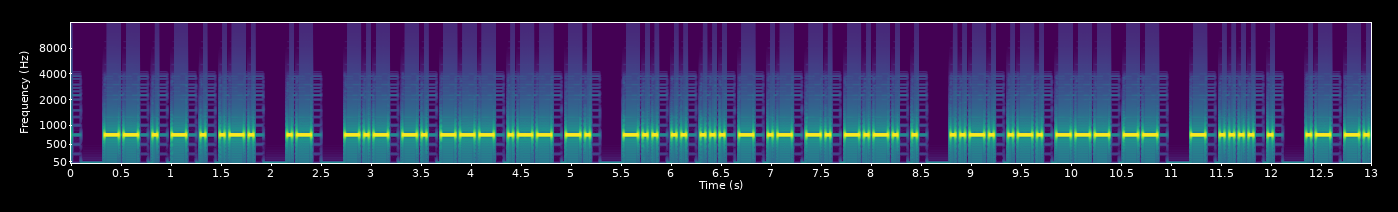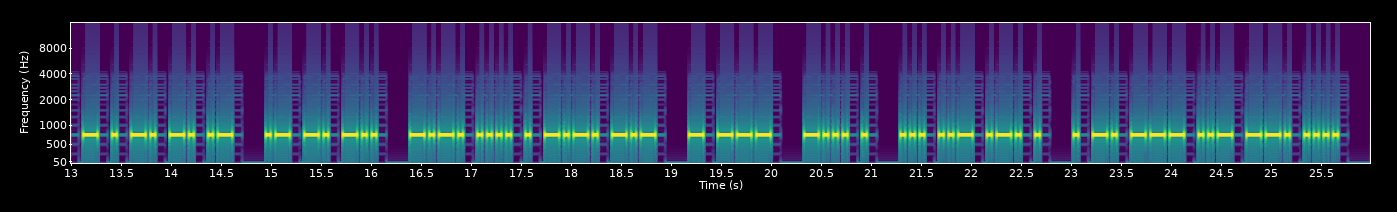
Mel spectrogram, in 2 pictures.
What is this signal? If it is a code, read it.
Morse code, heard as a keyed tone, about 25 wpm, 750 Hz. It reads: METER A KNOWN DISTANCE FROM THE ANTENNA AND CHECK TO BE SURE ENOUGH
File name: Archive / 25 WPM / 25WPM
